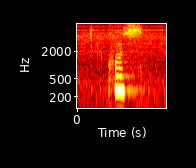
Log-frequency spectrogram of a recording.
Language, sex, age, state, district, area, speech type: Hindi, female, 18-30, Madhya Pradesh, Chhindwara, urban, read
